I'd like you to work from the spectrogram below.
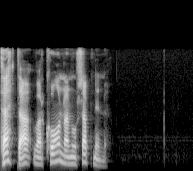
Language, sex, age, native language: Icelandic, male, 40-49, Icelandic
